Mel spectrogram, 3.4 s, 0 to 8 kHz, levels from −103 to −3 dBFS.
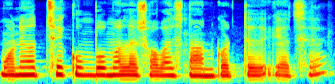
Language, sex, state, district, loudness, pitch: Bengali, female, Tripura, West Tripura, -15 LUFS, 190 Hz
